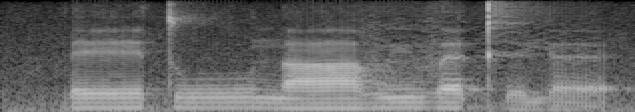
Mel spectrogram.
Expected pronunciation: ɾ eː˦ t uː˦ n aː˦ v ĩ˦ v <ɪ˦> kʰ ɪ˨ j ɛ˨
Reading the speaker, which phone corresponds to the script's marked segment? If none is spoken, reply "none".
ɛ˦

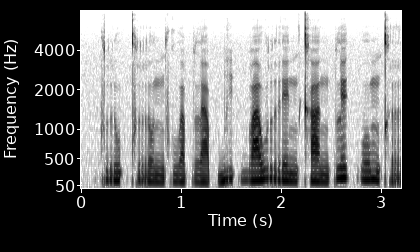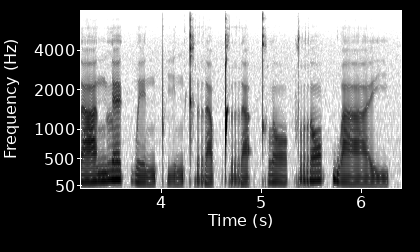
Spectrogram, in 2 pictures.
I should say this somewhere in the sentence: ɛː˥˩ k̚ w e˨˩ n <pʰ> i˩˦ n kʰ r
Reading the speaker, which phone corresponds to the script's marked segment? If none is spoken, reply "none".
pʰ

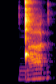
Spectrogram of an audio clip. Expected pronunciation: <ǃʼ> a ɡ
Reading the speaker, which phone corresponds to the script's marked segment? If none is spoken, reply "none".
ŋ͡ǃ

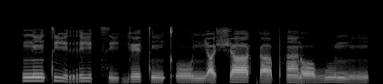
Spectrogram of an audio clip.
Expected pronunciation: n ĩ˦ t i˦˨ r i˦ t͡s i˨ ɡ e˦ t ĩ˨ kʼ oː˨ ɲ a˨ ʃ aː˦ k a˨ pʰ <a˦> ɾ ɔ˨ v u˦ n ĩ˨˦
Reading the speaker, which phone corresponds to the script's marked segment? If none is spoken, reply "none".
ã˦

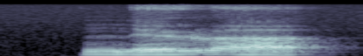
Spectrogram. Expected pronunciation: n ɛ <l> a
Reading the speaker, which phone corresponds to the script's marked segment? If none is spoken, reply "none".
ɭ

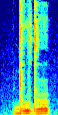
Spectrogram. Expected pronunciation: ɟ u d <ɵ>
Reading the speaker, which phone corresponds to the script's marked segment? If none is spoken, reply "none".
ɵ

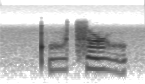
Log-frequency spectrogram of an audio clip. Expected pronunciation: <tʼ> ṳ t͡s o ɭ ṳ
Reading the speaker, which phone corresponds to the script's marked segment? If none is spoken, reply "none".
kʼ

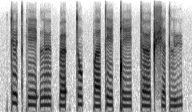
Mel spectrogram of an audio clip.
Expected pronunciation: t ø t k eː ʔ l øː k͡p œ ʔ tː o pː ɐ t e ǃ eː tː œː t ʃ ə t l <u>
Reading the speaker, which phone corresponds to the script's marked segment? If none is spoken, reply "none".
y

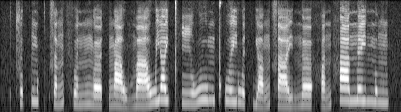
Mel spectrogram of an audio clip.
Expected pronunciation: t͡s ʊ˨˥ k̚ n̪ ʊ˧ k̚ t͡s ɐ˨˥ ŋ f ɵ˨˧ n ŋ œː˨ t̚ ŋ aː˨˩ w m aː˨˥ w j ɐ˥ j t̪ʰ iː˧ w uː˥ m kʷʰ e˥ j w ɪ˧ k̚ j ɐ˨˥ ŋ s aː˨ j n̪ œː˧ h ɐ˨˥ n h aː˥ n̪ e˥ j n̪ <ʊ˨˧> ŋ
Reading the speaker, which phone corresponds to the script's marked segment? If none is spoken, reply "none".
ʊ˥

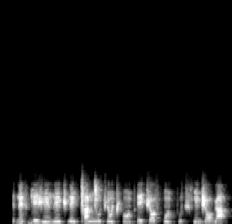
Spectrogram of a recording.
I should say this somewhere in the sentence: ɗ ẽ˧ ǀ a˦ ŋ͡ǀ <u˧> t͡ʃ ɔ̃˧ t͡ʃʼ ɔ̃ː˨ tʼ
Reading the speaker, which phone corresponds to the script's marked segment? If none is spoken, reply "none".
u˧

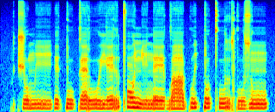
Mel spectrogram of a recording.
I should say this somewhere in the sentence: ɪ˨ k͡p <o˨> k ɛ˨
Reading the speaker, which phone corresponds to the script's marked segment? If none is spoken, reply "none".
u˨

